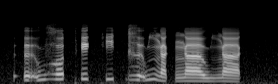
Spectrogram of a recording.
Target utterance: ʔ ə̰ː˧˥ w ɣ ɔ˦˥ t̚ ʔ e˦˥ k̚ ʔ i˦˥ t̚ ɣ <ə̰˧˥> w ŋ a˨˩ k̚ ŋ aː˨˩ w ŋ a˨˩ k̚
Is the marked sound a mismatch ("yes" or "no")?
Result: no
